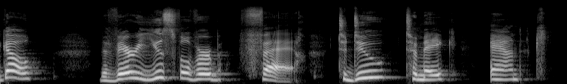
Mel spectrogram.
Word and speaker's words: faire: Faire is like the sound we made earlier for je préfère.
